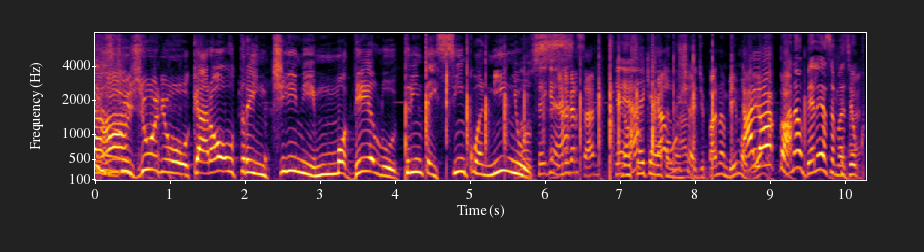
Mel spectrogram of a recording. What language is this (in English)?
Portuguese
